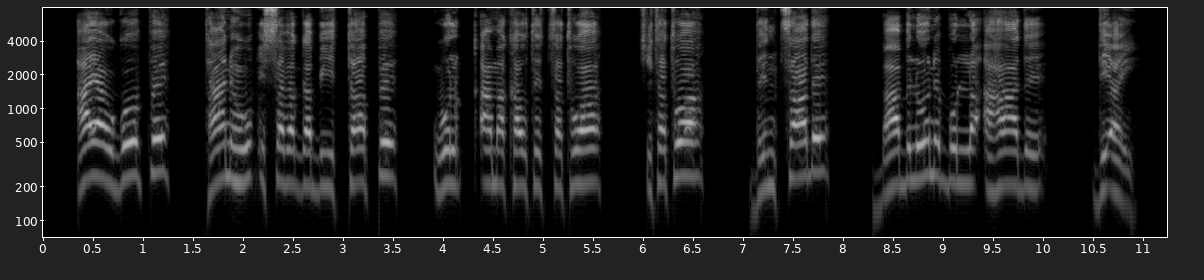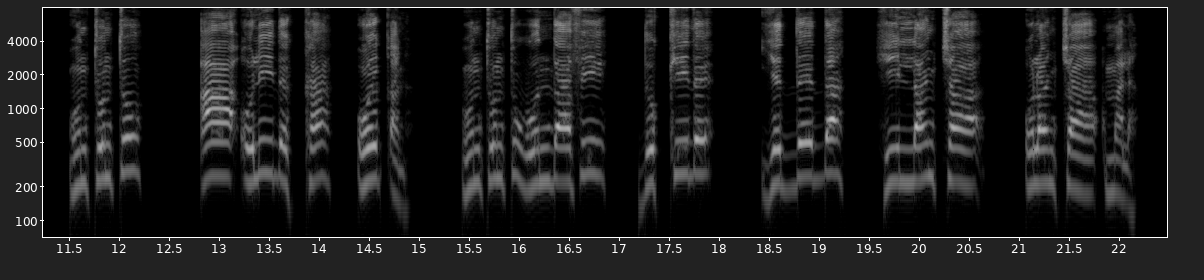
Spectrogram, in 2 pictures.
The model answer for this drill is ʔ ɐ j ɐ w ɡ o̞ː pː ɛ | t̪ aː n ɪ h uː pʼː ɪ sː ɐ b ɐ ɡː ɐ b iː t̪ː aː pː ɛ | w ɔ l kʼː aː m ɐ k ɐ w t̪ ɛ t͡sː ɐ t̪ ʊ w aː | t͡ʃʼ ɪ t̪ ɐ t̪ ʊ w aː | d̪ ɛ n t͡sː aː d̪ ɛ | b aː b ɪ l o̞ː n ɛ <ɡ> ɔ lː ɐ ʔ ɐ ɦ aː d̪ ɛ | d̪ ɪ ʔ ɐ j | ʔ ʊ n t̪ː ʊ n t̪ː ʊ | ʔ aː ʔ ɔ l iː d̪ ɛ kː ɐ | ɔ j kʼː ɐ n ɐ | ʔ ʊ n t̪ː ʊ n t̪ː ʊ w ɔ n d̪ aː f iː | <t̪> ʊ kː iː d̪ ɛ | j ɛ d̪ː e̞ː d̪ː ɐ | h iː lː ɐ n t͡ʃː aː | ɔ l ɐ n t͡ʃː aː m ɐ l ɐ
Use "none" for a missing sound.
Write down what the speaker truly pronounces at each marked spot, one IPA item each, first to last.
b, d̪

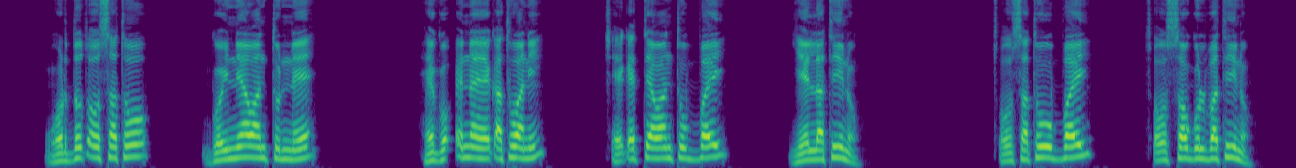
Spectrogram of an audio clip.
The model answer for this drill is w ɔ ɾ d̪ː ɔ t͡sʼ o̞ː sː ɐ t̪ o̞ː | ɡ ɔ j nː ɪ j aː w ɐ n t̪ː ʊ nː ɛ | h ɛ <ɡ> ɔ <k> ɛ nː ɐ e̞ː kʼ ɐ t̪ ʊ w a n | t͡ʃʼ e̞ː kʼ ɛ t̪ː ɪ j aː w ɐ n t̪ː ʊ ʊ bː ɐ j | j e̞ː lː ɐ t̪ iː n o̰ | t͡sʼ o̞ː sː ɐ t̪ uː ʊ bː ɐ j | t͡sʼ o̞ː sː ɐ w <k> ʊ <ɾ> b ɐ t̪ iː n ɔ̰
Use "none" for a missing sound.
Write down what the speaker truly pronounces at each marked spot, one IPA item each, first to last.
ɡ, ʔ, ɡ, l

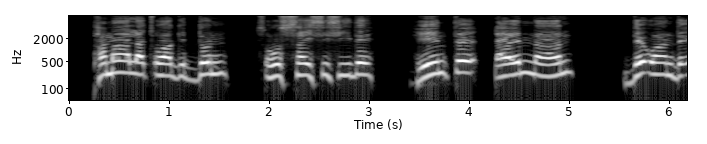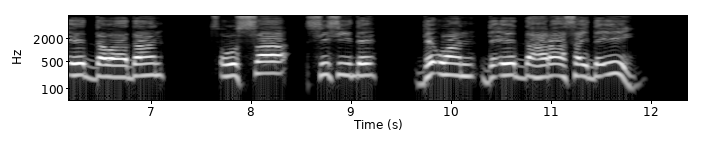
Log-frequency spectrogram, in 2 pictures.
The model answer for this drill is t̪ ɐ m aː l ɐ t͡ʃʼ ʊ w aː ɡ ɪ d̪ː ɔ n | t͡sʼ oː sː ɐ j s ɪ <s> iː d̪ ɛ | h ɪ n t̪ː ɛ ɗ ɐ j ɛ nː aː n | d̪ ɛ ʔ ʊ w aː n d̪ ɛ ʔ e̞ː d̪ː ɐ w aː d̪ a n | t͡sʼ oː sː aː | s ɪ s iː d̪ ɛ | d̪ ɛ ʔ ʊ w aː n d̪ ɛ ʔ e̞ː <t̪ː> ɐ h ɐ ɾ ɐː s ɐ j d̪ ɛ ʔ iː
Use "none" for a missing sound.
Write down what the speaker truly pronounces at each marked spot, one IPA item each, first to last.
s, d̪ː

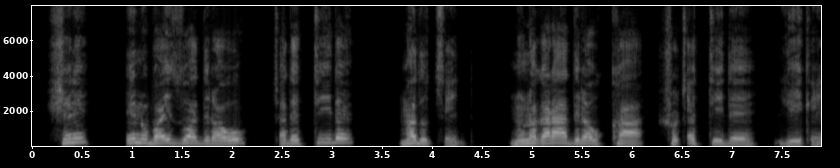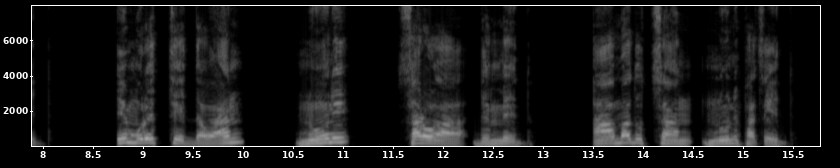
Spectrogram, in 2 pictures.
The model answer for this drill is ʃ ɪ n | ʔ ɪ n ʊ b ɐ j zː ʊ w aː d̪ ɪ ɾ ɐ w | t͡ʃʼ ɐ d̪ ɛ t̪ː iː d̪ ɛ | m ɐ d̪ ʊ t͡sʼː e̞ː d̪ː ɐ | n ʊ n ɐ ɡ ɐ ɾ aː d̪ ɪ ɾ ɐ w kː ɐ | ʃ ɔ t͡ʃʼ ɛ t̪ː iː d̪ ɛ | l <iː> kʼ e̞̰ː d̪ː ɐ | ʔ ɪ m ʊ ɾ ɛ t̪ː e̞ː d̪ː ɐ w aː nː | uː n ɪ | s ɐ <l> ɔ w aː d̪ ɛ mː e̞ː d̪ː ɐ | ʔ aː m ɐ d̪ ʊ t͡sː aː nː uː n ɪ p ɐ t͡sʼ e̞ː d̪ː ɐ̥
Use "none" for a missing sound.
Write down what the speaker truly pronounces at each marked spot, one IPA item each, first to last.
iː, ɾ

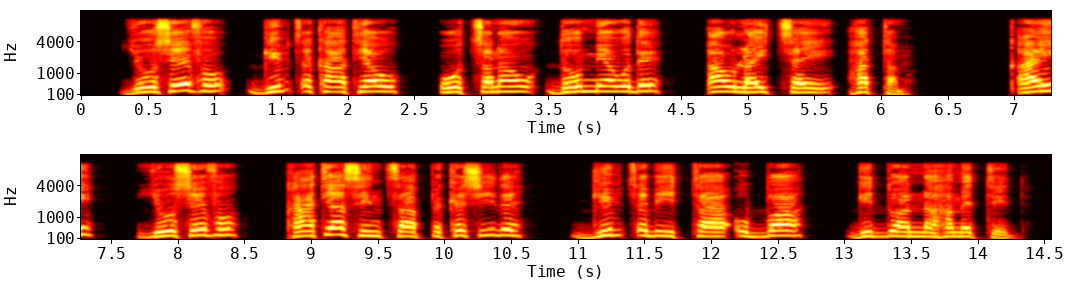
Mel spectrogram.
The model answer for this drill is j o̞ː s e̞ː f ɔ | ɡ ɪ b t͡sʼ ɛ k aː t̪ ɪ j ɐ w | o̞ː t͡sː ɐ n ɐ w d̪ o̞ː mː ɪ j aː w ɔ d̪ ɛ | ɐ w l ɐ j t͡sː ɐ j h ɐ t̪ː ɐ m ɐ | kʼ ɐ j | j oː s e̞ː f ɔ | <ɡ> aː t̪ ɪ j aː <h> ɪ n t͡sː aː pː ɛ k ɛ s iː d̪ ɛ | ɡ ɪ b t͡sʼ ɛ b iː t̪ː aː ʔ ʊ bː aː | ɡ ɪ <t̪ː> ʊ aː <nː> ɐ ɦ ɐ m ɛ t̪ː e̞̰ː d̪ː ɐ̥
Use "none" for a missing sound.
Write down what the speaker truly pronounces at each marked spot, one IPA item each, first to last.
k, s, d̪ː, nː

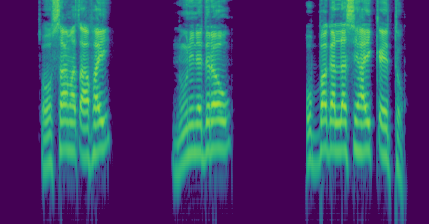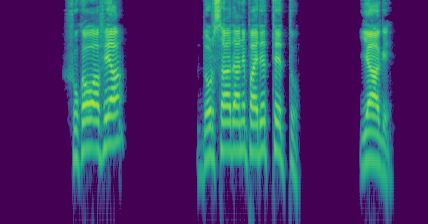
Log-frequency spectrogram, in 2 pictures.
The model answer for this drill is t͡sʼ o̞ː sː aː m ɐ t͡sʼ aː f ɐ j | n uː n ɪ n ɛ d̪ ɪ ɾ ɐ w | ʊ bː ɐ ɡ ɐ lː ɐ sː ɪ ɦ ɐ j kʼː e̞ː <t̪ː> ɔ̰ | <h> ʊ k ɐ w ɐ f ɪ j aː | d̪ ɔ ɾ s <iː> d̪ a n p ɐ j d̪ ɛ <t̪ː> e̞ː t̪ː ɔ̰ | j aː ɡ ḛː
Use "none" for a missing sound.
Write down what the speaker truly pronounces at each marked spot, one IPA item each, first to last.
t̪ː, ʃ, aː, t̪ː

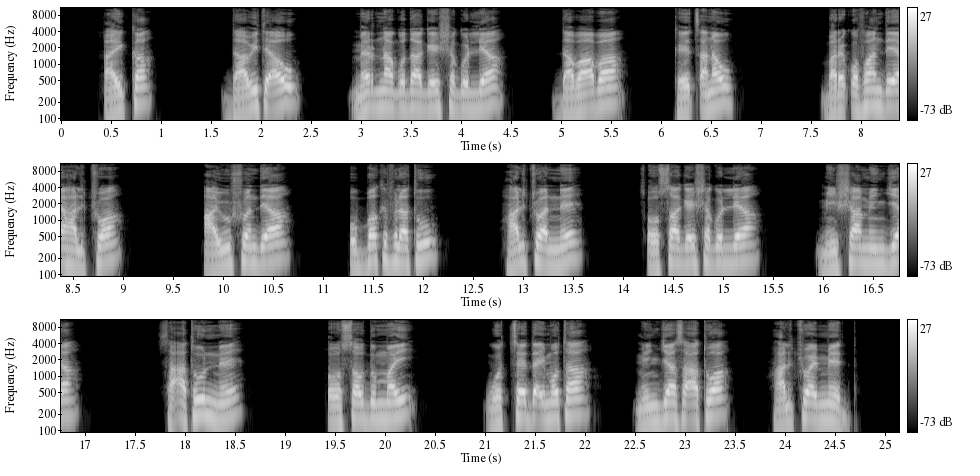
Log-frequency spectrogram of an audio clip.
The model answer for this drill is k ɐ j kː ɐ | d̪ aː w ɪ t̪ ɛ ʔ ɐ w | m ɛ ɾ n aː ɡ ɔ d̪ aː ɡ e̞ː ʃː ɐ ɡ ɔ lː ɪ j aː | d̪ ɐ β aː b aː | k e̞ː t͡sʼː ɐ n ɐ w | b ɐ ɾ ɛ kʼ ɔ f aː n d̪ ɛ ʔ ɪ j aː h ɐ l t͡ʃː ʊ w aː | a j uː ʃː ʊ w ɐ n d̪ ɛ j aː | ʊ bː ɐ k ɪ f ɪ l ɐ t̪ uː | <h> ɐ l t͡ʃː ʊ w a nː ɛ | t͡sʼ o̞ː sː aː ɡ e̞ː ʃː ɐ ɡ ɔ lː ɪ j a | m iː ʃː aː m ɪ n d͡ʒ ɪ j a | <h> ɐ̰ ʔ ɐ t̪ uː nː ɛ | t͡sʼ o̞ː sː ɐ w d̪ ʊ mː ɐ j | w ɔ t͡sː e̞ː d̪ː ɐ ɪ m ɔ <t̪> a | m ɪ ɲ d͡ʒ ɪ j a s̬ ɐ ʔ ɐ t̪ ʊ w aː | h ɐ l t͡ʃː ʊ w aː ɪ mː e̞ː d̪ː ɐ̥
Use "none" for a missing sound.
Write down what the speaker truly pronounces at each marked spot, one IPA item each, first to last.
h, s, t̪

